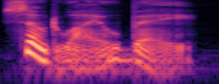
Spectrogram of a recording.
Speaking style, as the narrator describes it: he murmured

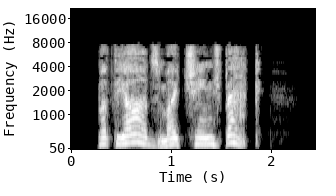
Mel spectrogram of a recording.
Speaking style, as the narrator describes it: Margaret Duffy, president of the council, said nervously

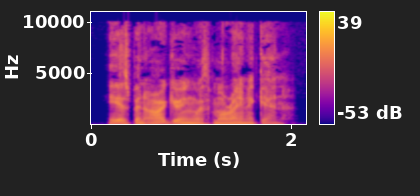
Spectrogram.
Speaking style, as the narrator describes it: Min said quietly

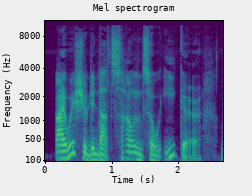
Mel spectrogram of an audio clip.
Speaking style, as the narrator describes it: Loyal rumbled

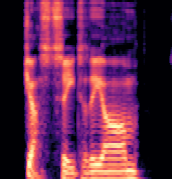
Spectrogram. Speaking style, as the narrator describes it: said firmly

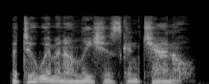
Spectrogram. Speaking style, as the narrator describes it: whispered

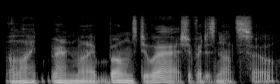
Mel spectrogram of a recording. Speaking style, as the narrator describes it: he muttered

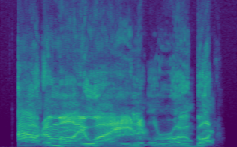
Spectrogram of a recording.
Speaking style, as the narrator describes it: growled the tank

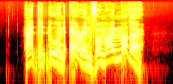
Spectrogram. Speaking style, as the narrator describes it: Virgil cackled, his face shining with delight

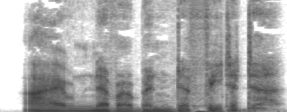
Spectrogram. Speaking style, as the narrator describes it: he snarled

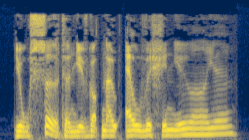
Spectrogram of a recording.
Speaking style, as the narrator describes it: said Glod

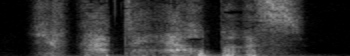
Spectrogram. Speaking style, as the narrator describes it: the woman whispered

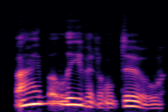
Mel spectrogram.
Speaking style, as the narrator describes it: Sipling answered nervously

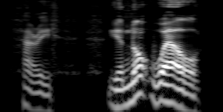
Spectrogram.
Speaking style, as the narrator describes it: he said shakily

